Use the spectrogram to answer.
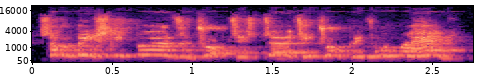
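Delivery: put-on high, disgusted old-woman voice; a hint of a shrill hag complaining; cross old woman. A narrator's reading. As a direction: Missus Twit grumbling about the bird droppings. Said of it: "cried Missus Twit".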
